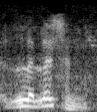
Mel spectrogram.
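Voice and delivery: stammering, at a loss for words; nervous, broken-off start; halting stammer. Acted. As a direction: stumble over the start, dreading what comes next. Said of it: "You have an odd tone in your voice".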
